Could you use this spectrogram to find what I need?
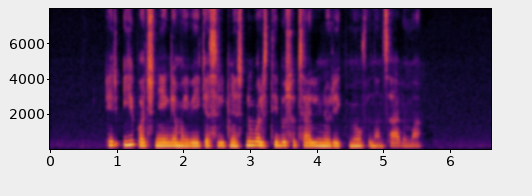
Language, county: Lithuanian, Klaipėda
